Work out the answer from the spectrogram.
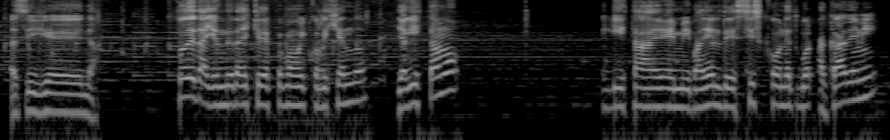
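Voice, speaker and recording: A man's voice: a little high, expressive, fairly quick, faint music behind. A man, slightly congested with a cold, casually walking through quiz answers in a programming tutorial and peppering his talk with "¿cierto?". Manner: keeps asking "¿cierto?", many fillers and restarts. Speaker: programming course instructor.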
